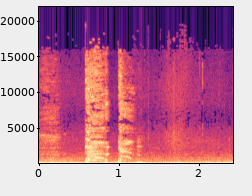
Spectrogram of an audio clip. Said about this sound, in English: So usually when I get my Swiss Chalet, still coughing.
